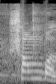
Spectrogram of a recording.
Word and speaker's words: সম্বল: সম্বল দেখেন ময়ের সাথে বফালা যুক্ত রয়েছে, যেন দেখেন বফালা বয়ের উচ্চারণ রয়েছে।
